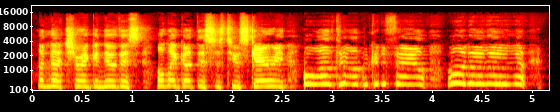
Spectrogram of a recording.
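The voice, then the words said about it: Jokingly mocking own anxious voice. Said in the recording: “impersonate yourself in that way ... jokingly have fun with yourself”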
